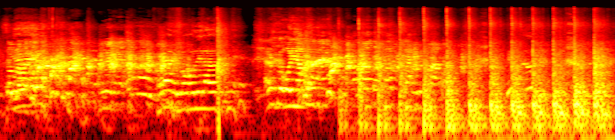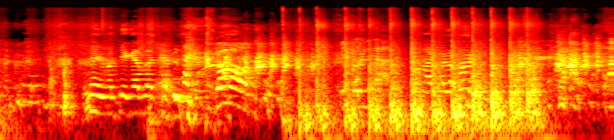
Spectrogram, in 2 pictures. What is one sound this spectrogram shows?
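Women laugh loudly and excitedly close by.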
